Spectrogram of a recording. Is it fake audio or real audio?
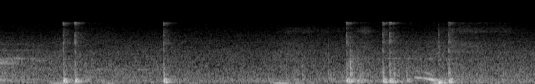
real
